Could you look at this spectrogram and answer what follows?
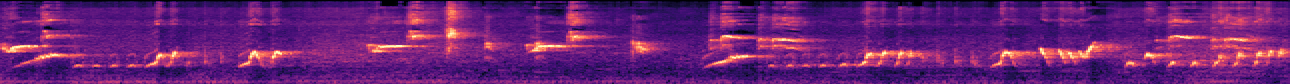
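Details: A white-rumped shama gives a melodious song of repeated rising, slightly harsh phrases, each swept quickly upward, with short pauses between, over a steady low hum.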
